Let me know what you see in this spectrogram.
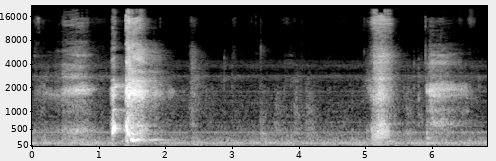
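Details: Girls sneezing during Covid-19 nasal swab tests, sneezing induced by nasal swabbing: two sharp, explosive sneezes, each preceded by a quick indrawn breath, with softer breathy sounds after.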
